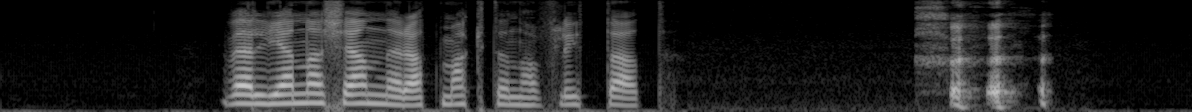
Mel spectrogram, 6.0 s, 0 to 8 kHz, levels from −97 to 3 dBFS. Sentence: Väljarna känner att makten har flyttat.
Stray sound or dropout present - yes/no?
yes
